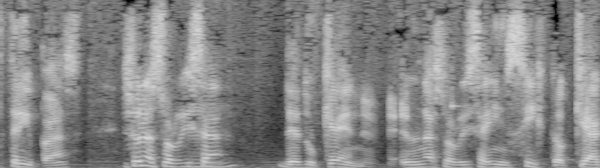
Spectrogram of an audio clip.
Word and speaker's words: Duchenne: Hay un estudio muy importante que se ha hecho que se llama La sonrisa de Duquesne Duchenne, Duquen, la pronunciación,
